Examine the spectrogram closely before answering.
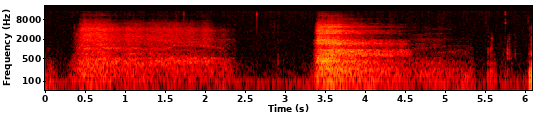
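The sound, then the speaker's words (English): One person takes a deep breath, drawing in slowly and breathily for about two seconds. After a short pause comes a stronger, sighing exhale that trails away. It is soft and close, with no speech. “let's just start this episode by taking a deep breath together, all the way in and all the way out.”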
